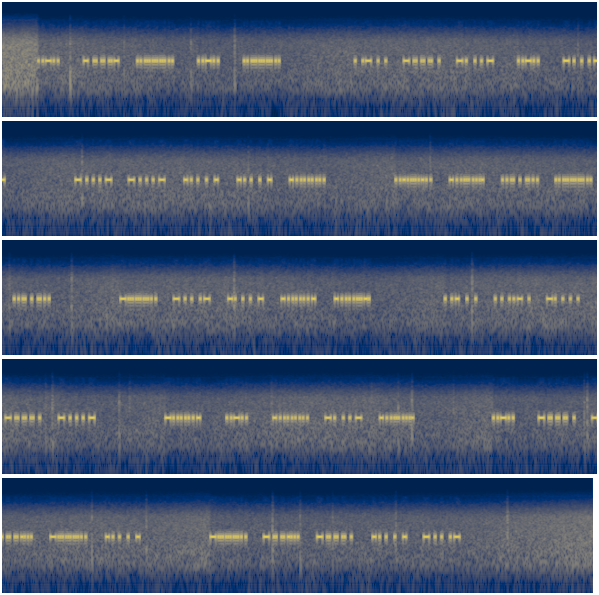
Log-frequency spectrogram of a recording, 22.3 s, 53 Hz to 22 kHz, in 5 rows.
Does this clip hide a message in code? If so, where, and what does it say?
Yes: Hellschreiber (Feld-Hell, 122.5 baud) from 0.2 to 21.3 s, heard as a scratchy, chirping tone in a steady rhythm, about 1020 Hz, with static crashes. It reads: IASIS TFWIH NNVVC ZQXSX EMUOG YJLPN DICWQ IFREV ERPVM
